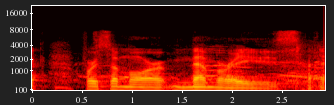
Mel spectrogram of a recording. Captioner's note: audience is saying “Nooo!” and Adamus chuckles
